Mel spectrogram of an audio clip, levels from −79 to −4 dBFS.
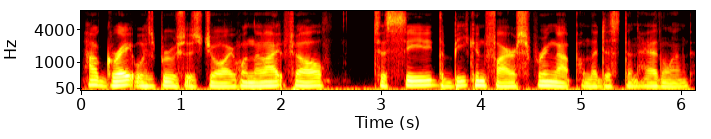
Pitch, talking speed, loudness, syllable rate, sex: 105 Hz, 195 wpm, -17 LUFS, 4.2 syllables/s, male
